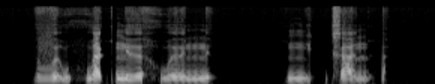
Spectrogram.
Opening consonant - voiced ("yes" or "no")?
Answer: yes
